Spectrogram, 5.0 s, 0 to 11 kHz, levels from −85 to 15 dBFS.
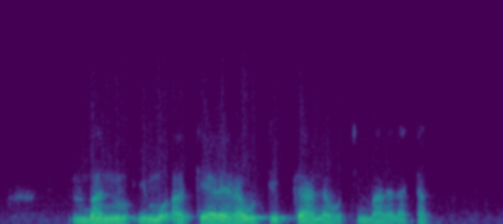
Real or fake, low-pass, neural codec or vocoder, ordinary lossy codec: real; 9.9 kHz; none; Opus, 16 kbps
